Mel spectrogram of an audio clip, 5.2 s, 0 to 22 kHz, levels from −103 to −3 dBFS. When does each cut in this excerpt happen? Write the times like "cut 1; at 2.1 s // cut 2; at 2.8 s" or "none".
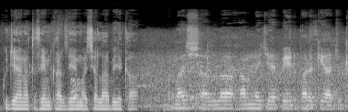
cut 1; at 1.9 s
